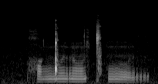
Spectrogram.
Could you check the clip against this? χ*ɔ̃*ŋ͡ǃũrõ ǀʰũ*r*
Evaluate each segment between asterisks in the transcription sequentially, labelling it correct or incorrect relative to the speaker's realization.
incorrect: ɔ, correct

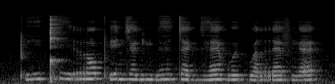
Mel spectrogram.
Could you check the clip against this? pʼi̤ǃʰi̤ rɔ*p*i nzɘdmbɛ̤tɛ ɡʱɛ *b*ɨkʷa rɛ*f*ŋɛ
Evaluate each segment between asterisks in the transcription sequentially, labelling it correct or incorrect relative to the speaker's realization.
incorrect: pʼ, incorrect: ɡʷ, correct

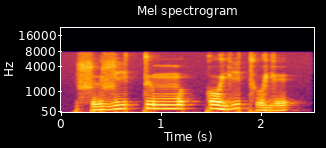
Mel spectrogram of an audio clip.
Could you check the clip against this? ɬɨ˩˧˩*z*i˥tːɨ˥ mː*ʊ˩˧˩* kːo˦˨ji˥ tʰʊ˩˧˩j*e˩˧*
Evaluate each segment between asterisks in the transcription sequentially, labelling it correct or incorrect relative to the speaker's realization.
incorrect: ɮ, incorrect: ʊ˥, correct

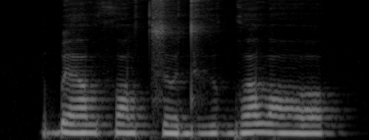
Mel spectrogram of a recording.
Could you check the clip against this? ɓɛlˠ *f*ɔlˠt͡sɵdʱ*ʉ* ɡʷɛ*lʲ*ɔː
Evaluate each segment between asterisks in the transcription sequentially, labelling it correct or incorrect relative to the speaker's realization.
incorrect: θ, correct, incorrect: lˠ

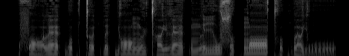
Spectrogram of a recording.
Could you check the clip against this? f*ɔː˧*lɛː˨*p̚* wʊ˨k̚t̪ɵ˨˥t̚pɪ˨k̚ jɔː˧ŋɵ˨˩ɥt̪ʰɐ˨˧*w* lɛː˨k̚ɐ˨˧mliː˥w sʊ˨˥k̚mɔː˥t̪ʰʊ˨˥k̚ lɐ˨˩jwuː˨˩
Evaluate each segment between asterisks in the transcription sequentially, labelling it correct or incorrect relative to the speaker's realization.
incorrect: ɔː˨˩, incorrect: k̚, incorrect: j

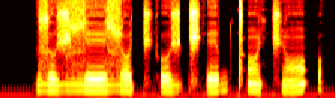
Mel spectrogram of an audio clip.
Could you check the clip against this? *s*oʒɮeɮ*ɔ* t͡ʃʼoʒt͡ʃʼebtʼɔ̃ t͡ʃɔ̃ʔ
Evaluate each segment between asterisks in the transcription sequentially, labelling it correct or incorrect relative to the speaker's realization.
incorrect: z, correct

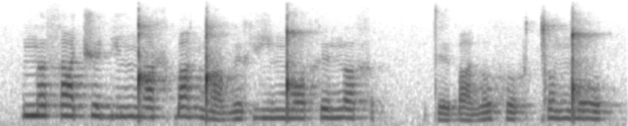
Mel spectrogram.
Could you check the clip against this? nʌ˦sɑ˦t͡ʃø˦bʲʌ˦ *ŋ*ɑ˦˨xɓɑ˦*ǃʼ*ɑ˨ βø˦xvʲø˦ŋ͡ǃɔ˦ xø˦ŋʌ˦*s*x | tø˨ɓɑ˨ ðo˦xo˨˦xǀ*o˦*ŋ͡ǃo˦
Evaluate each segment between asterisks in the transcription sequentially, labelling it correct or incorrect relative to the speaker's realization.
incorrect: ŋ͡ǃ, incorrect: ŋ͡ǃ, incorrect: none, correct

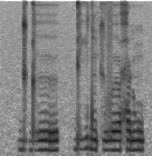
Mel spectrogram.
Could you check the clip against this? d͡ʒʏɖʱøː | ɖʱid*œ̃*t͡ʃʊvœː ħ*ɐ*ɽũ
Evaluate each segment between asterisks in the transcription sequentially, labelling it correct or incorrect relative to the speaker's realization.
correct, correct

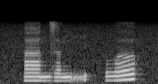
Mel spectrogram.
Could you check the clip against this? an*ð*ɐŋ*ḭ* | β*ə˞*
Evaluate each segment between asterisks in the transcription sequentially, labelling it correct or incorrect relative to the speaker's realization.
incorrect: z, correct, incorrect: ʌ

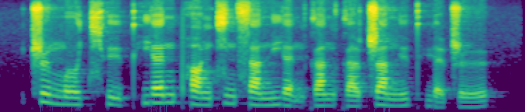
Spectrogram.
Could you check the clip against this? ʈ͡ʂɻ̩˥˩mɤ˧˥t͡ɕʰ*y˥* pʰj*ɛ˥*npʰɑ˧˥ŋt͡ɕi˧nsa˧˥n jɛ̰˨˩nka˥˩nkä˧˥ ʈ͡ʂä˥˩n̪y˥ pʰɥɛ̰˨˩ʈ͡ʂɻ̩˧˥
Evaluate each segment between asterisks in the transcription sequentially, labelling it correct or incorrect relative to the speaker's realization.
incorrect: y̰˨˩, correct

